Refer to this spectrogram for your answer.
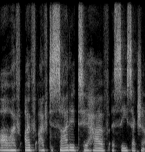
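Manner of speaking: put-on whispering voice. Retelling what a person said in a chat: imitating someone whispering. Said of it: "almost like whispering".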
